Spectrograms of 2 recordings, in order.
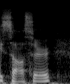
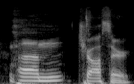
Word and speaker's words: Chaucer: Geoffrey Chaucer Thank You Geoffrey Saucer Chaucer it's Chaucer great Geoffrey Chaucer says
